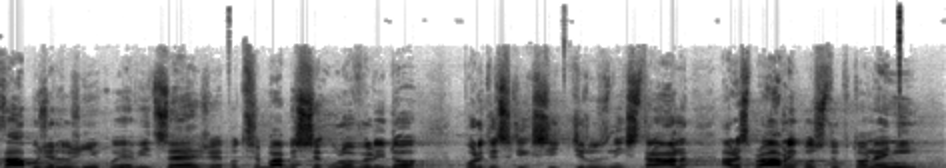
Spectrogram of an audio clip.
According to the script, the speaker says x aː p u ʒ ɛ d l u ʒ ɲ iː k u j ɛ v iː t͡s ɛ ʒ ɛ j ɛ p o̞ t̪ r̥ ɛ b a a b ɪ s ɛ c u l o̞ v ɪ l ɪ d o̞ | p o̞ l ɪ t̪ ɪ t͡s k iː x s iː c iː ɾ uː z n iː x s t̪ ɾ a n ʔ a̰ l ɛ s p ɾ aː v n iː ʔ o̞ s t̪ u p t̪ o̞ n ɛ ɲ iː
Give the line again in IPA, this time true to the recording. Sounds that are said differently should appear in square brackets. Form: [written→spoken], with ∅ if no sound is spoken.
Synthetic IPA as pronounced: x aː p u ʒ ɛ d l u ʒ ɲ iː k u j ɛ v iː t͡s ɛ ʒ ɛ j ɛ p o̞ t̪ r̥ ɛ b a a b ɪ s ɛ [c→ʔ] u l o̞ v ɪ l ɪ d o̞ | p o̞ l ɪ t̪ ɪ t͡s k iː x s iː c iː ɾ uː z n iː x s t̪ ɾ a n ʔ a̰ l ɛ s p ɾ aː v n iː [ʔ→p] o̞ s t̪ u p t̪ o̞ n ɛ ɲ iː

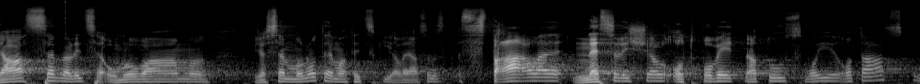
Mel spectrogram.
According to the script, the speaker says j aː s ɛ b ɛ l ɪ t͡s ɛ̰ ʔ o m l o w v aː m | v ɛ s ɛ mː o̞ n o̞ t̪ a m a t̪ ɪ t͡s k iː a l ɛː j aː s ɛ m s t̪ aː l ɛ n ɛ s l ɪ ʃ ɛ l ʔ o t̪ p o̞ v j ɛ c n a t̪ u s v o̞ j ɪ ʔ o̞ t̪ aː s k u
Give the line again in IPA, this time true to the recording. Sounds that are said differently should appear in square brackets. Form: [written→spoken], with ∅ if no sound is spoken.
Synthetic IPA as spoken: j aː s ɛ [b→v] ɛ l ɪ t͡s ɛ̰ ʔ o m l o w v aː m | [v→ʒ] ɛ s ɛ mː o̞ n o̞ t̪ [a→ɛ] m a t̪ ɪ t͡s k iː a l [ɛː→ɛ] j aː s ɛ m s t̪ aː l ɛ n ɛ s l ɪ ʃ ɛ l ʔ o t̪ p o̞ v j ɛ c n a t̪ u s v o̞ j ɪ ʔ o̞ t̪ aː s k u

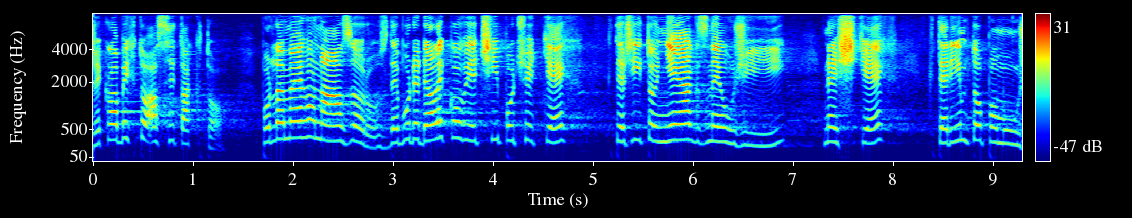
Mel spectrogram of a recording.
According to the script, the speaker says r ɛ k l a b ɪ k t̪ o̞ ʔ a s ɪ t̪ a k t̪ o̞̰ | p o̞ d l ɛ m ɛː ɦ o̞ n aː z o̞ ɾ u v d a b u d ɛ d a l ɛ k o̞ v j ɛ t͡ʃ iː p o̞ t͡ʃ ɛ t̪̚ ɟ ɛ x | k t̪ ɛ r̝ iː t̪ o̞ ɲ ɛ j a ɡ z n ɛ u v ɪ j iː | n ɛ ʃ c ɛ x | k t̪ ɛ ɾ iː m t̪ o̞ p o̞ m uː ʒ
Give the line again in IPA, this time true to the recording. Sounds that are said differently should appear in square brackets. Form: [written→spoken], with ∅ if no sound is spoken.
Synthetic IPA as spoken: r ɛ k l a b ɪ [k→x] t̪ o̞ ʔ a s ɪ t̪ a k t̪ o̞̰ | p o̞ d l ɛ m ɛː ɦ o̞ n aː z o̞ ɾ u [v→z] d [a→ɛ] b u d ɛ d a l ɛ k o̞ v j ɛ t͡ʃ iː p o̞ t͡ʃ ɛ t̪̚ [ɟ→c] ɛ x | k t̪ ɛ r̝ iː t̪ o̞ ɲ ɛ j a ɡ z n ɛ u [v→ʒ] ɪ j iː | n ɛ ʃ c ɛ x | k t̪ ɛ ɾ iː m t̪ o̞ p o̞ m uː ʒ

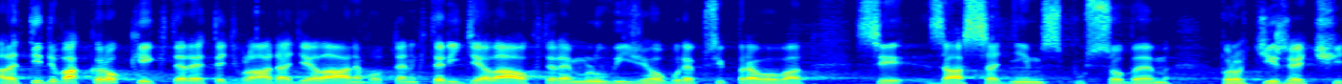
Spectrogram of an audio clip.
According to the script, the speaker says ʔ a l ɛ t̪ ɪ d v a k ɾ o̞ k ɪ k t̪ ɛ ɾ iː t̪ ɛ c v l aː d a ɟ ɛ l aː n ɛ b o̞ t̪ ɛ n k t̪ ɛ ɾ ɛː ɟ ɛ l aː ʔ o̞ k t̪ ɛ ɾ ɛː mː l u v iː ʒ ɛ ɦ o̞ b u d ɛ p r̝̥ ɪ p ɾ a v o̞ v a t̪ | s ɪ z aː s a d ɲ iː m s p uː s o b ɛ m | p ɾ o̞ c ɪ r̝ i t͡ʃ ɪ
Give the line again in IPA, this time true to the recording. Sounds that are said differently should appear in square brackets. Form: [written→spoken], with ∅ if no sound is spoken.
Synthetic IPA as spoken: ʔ a l ɛ t̪ ɪ d v a k ɾ o̞ k ɪ k t̪ ɛ ɾ [iː→ɛː] t̪ ɛ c v l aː d a ɟ ɛ l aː n ɛ b o̞ t̪ ɛ n k t̪ ɛ ɾ [ɛː→iː] ɟ ɛ l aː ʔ o̞ k t̪ ɛ ɾ ɛː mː l u v iː ʒ ɛ ɦ o̞ b u d ɛ p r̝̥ ɪ p ɾ a v o̞ v a t̪ | s ɪ z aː s a d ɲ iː m s p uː s o b ɛ m | p ɾ o̞ c ɪ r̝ [i→ɛ] t͡ʃ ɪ

